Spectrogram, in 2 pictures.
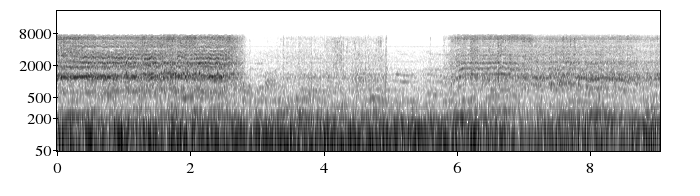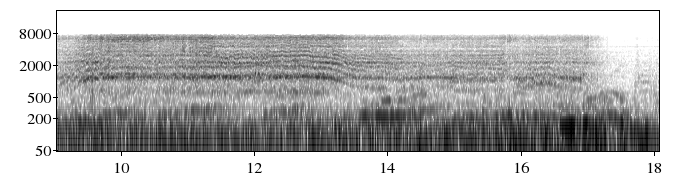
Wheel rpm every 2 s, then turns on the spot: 160, 60, 30, 100, 100, 160, 140, 90, 40.
2-4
